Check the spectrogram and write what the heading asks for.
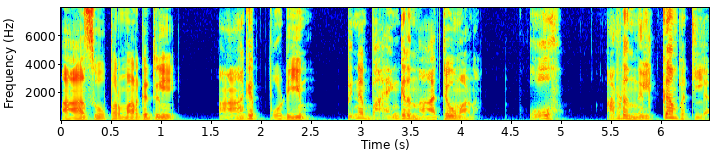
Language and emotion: Malayalam, disgusted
